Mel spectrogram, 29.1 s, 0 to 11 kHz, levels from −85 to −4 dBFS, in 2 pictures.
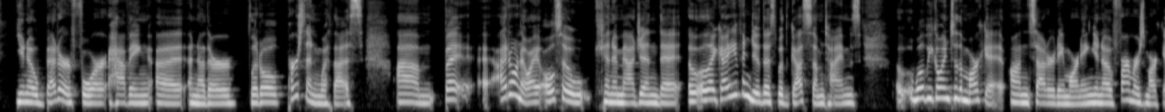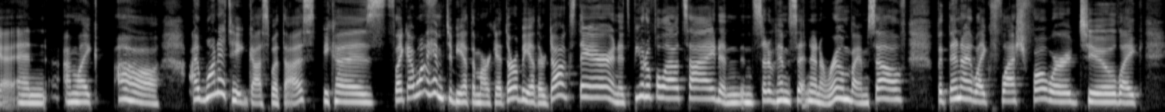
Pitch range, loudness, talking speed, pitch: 195-275 Hz, -24 LUFS, 190 wpm, 215 Hz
